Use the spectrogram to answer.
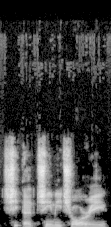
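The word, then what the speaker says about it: tximitxurri: Millen millenary Woodfired grilled culture brought along it's pronounced chimi chori but it's spelled TX i m i TXU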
